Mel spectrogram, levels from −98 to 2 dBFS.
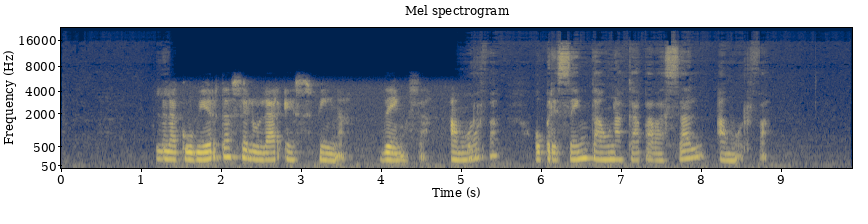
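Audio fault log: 1.02–5.35 s, digital radio blending to analogue. Cross-fades over 430 ms to the AM broadcast. Faint hiss about 30 dB below the signal, level shifts about 2 dB.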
